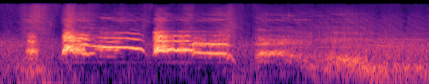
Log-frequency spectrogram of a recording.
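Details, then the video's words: Puppies playing with their mother dog on fresh snow in winter; a short yelp, then two long drawn whining cries with clear harmonics, each about a second, before fading into soft low rustling. "Beautiful puppies playing with mother dog on snowy ground – Dog barking sounds"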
